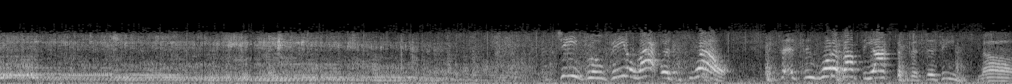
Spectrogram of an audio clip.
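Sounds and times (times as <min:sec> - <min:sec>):
boat motor starting: 0:00.0 - 0:05.4
speech: 0:05.7 - 0:10.1.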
